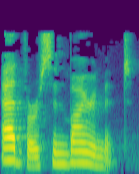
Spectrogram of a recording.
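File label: "adverse environment", English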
